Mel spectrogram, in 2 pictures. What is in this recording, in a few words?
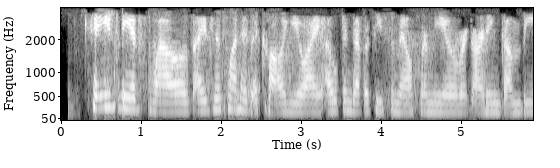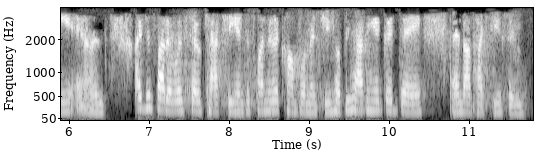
voicemail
